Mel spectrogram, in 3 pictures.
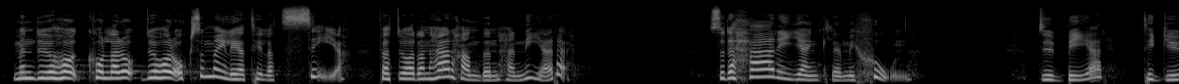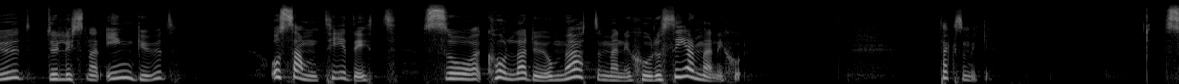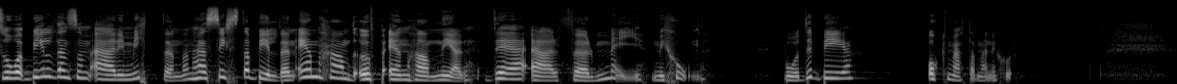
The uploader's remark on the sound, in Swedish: Inspelning från Immanuelskyrkan Skövde.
